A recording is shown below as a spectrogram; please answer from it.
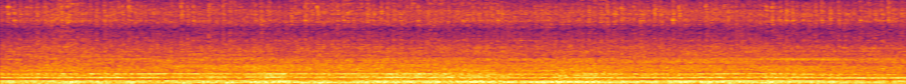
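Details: Craftsman two-stroke leaf blower after no-start repair: high-pitched buzz at fairly steady speed with a thin whine; low-speed mixture screw set by ear for idle, then high-speed screw adjusted at full throttle for maximum rpm.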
